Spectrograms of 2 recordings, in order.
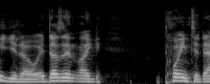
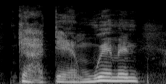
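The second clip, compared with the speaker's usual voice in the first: mock, put-on angry outburst. Retelling a film scene where a man walks around with a machete: imitating an angry man.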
